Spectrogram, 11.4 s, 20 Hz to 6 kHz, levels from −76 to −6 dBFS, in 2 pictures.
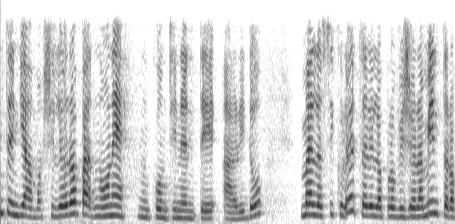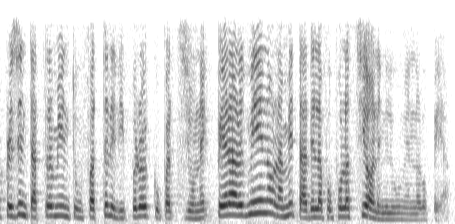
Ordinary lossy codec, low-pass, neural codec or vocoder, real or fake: none; 5.4 kHz; codec, 16 kHz, 0.4 kbps, LongCat-Audio-Codec; fake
